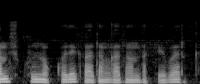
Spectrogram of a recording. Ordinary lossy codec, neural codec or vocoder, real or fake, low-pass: none; none; real; none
